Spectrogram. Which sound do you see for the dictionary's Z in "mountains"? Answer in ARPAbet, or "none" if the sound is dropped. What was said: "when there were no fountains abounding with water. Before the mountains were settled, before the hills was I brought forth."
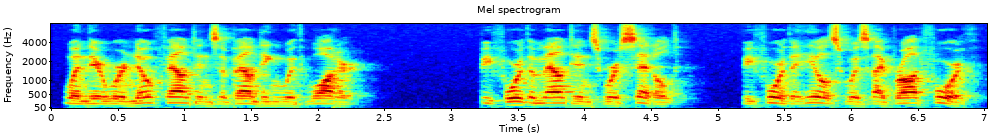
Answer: Z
